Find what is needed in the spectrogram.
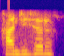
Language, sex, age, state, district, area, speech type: Punjabi, male, 18-30, Punjab, Kapurthala, urban, conversation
